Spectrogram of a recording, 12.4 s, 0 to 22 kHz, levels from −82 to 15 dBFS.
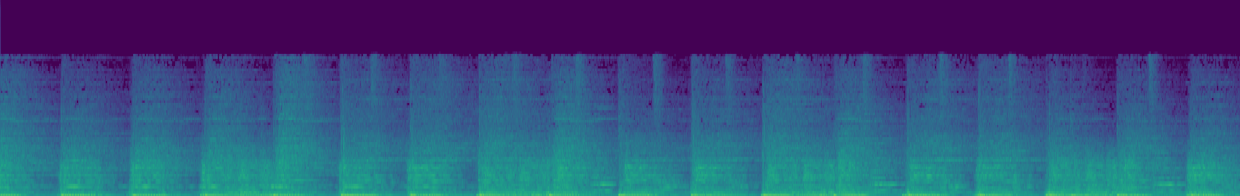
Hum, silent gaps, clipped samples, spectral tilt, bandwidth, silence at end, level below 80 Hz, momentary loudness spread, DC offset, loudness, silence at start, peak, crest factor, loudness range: none; none; under 0.1%; -5 dB/octave; 16 kHz; 0 s; -24 dBFS; 6 LU; under 0.1%; -19 LUFS; 0 s; -6 dBFS; 12 dB; 1 LU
